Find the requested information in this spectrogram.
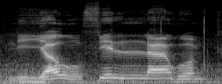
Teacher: Pada ayat 168 liyaghfira lahum, idghamur ra fil lam, dibaca diidghamkan ra pada lam menjadi liyaghfir lahum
